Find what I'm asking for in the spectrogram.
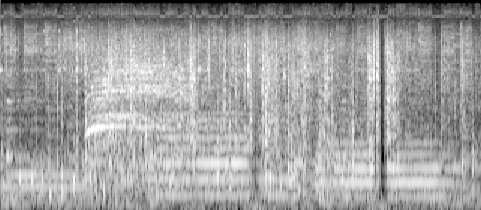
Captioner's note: horse neighing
